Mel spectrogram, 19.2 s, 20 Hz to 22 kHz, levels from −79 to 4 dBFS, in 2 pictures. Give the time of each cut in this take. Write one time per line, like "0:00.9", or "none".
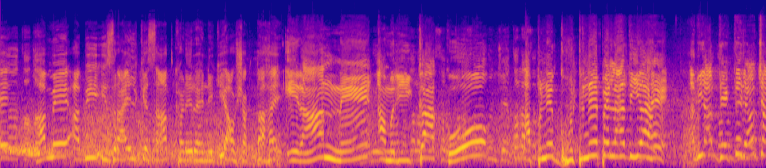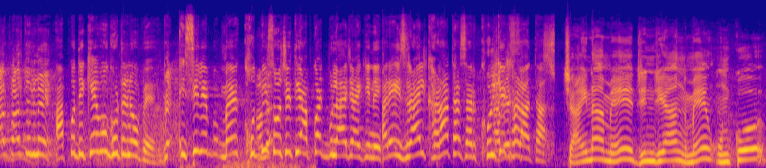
0:03.5
0:08.5
0:11.8
0:14.4
0:16.4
